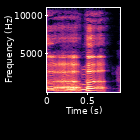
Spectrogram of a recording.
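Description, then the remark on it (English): A person vocally imitates the big cough a man let out after taking a pull on his vape: a single drawn-out, croaky, strained voiced burst, fairly loud, that cuts off abruptly into silence. “And then the camera just flicks back to him, he's there taking a puff off his vape, and he just takes a pull off it and just leaves out this big cough, we nearly choked to death.”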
